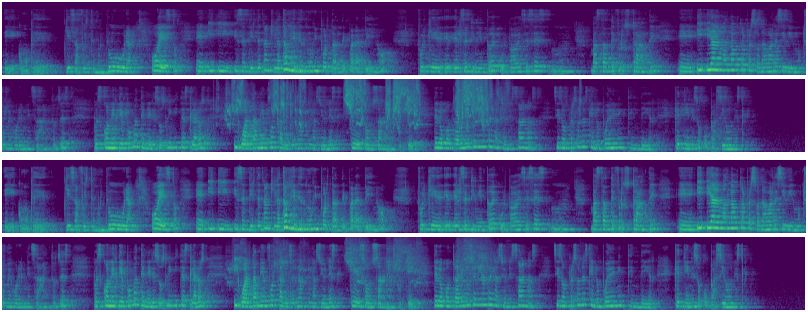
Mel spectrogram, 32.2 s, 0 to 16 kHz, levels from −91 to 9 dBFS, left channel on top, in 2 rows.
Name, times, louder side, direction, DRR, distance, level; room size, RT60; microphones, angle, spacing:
voice 1, 0.1-20.5 20.7-22.7 23.0-26.7 27.1-30.9, right 1 dB, 45° right, 3 dB, 3.5 m, -29 dB
sound 1, 20.3-21.1 21.4-22.3 22.9-23.4 23.7-24.5 25.1-26.2 27.5-27.7, left 10 dB, 55° left, 3.1 m, -37 dB
29.0 x 17.0 x 7.9 m, 0.80 s
head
